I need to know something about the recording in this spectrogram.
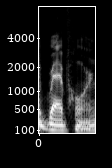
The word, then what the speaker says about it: Rebhorn: I bet James Rebhorn, or Rebhorn, however you say his name. I say Rebhorn.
